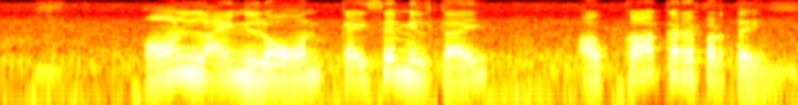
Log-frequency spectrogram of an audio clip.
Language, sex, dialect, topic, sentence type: Magahi, male, Central/Standard, banking, question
